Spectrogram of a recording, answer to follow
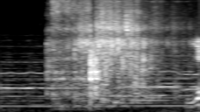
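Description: Small LEGO spring-loaded shooters firing together as a LEGO brick weight drops down the guide behind them: a quick rattle and clatter of plastic parts starting about half a second in, with a sharp crack about a second in.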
